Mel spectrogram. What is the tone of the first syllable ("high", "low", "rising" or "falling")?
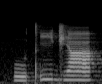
low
